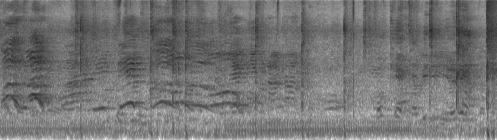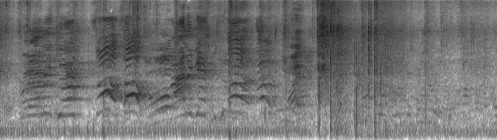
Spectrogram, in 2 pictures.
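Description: Several people calling out and shouting over one another during a volleyball game, with a few sharp slaps of hands striking the ball.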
